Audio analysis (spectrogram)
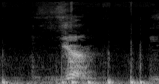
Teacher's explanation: Y is a palatal approximant, and this sound is almost present in all languages and all dialects of Pakistani languages.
